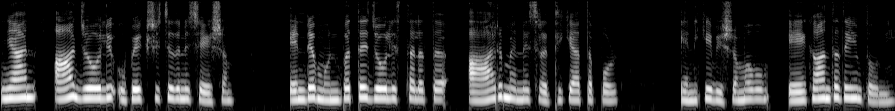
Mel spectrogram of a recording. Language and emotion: Malayalam, sad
